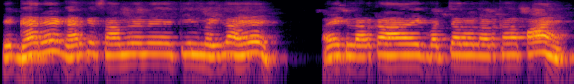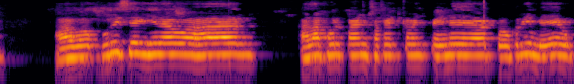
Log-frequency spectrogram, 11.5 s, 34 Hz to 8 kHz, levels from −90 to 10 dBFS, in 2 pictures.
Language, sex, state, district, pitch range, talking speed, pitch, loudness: Chhattisgarhi, male, Chhattisgarh, Rajnandgaon, 210-235 Hz, 170 wpm, 225 Hz, -16 LUFS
